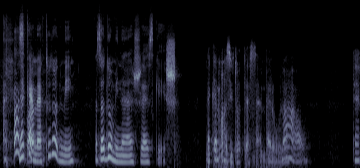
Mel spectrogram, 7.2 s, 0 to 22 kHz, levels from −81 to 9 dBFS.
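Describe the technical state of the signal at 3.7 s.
At 3.7 s the speech sounds muffled and watery, with the top end gone above 8 kHz. This is a call bitrate drop starting at 3.35 s, just after "a domináns", and lasting to the end. The encoder was starved of bits, consistent with a fall from around 64 kbps to roughly 7 kbps. It codes coarsely and narrows the band from 20 kHz, bottoming out for about 2 s.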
